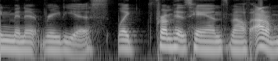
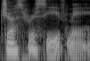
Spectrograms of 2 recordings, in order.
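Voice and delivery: soft, intimate whisper, very close to the ear; 3 semitones lower, 10 dB quieter than usual. Retelling what a partner said into the ear: imitating a whisper. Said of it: "he was whispering in my ear".

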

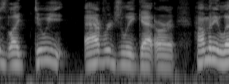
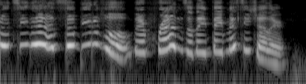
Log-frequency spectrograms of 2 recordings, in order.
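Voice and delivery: mock choked-up tearful voice, higher and louder; 8 dB louder than usual. Acting out an imagined FBI agent watching the webcams: imitating someone choking up tearfully. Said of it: "choking up and tearing up".

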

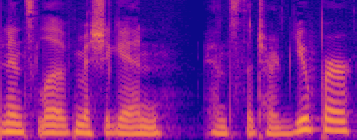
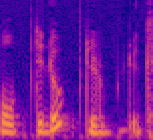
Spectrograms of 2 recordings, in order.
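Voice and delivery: put-on mock Swedish voice. Showing how the Upper Michigan accent sounds: Swedish Chef voice. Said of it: "it sounds a lot like Swedish Chef".

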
